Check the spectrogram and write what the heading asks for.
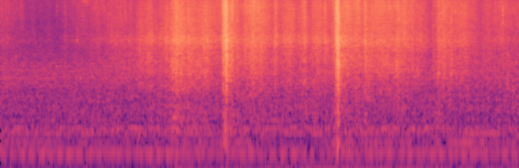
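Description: Soft rustling with two sharp clicks about a second and a half apart, as from handling a plastic candy bag.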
